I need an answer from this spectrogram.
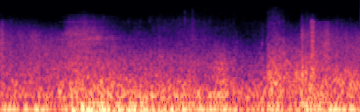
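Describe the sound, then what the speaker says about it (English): Torpedoes strike a warship in World of Warships, a deep rumbling boom that swells early and rolls on, with a few sharper cracks near the end. "Torpedoes chopped off a turret at the base."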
